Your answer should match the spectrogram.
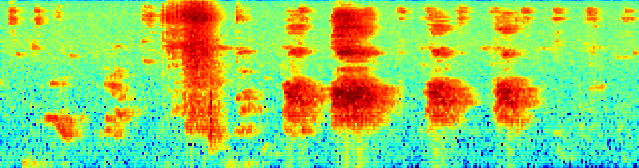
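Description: Faint bird calls in the background: a run of about five harsh calls, each about half a second long, beginning about two seconds in, after a few weaker short calls.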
